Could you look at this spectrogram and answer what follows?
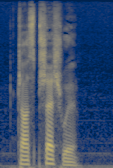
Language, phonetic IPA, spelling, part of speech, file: Polish, [ˈt͡ʃas ˈpʃɛʃwɨ], czas przeszły, noun, Pl-czas przeszły.ogg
